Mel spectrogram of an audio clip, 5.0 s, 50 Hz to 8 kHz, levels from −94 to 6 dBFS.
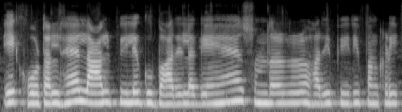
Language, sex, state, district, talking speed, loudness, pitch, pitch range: Hindi, female, Haryana, Rohtak, 145 wpm, -16 LUFS, 225 Hz, 220-235 Hz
